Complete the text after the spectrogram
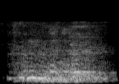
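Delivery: a burst of high breathy laughter. Real, not acted. Teacher laughing at students' morning snaps, high airy laugh.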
